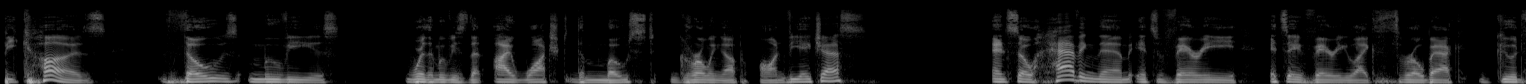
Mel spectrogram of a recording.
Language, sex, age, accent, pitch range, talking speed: English, male, 30-49, American, 100-125 Hz, 105 wpm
